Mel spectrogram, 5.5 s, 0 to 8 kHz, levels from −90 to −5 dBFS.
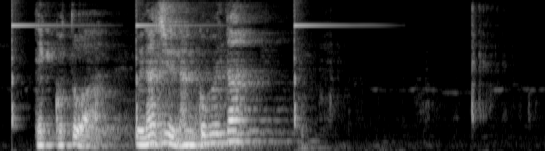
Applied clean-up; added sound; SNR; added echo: none; Marimba, xylophone; 14 dB; reverberation time 0.8 s.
